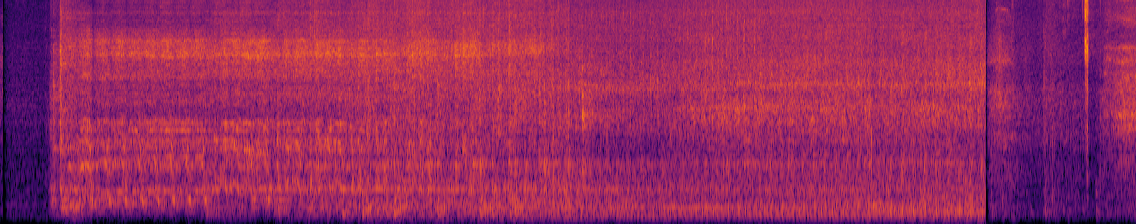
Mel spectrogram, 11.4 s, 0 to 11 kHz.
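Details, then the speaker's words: 40-year-old Kubota F2000 front-mount mower diesel, started with air vent plug open to bleed fuel after fuel filter change: churns unevenly about three times a second for several seconds before settling; slow start from air in fuel system. "So as you're bleeding the fuel, it's just bleeding itself back to the tank. And it took longer to start, obviously, because there's air"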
